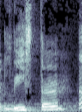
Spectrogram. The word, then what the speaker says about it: Lester: Say Lexter. – Okay. Lester. They say everything but Lester.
